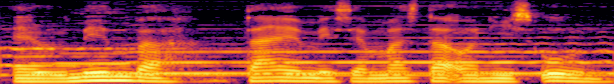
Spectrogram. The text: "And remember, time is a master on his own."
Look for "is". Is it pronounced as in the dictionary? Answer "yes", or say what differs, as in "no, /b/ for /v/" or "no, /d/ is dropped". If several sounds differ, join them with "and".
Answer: no, /s/ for /z/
